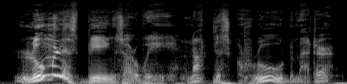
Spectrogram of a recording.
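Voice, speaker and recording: A man puts on a character voice. He speaks at a fairly slow pace. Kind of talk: inverted, archaic speech. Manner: affectionate mimicry.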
